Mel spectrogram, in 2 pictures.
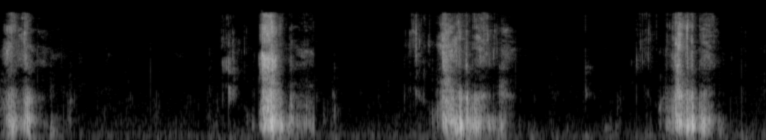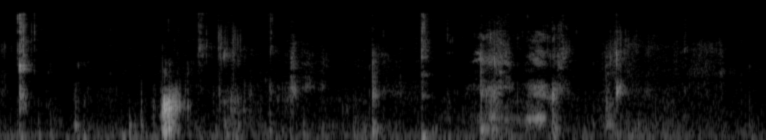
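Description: Close-miked chewing and biting of a mouthful of rice and curry eaten by hand, in about five loud bursts over the first six seconds. Fainter, scattered sounds follow as fingers mix rice and curry on a plastic plate.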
